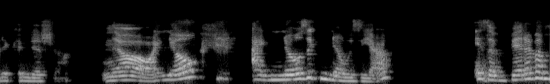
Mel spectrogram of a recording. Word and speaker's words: anosognosia: It's anosognosia, and you'll impress people if you pronounce it correctly. The A in anosognosia means no or not having any.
